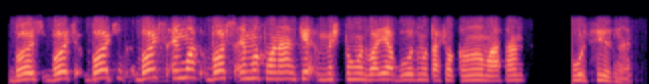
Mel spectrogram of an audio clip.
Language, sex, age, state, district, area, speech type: Kashmiri, male, 18-30, Jammu and Kashmir, Srinagar, urban, conversation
